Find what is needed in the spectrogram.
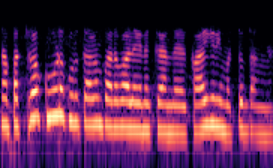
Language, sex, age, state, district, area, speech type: Tamil, male, 18-30, Tamil Nadu, Tiruchirappalli, rural, conversation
